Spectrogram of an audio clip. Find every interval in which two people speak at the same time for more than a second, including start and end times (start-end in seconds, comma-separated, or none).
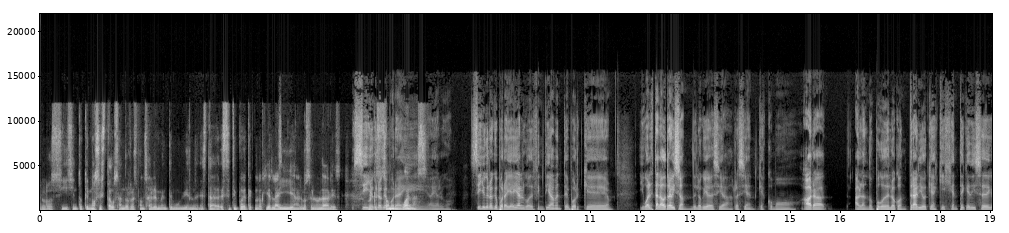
6.5-7.8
